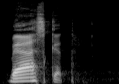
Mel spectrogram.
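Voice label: "Basket", English; Compras; shopping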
